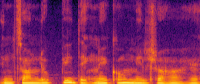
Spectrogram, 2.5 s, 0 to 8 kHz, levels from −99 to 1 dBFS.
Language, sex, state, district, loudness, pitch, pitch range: Hindi, male, Arunachal Pradesh, Longding, -16 LUFS, 140 Hz, 130-145 Hz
